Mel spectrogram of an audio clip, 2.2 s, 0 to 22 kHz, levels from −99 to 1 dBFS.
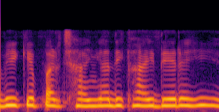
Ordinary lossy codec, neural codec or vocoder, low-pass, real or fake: none; none; 7.2 kHz; real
